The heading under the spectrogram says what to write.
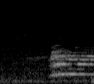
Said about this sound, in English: And the dogs are barking.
